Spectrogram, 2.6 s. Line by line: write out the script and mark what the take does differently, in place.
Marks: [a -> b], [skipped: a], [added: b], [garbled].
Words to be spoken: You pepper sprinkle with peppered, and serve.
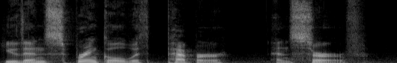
You [pepper -> then] sprinkle with [peppered, -> pepper] and serve.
